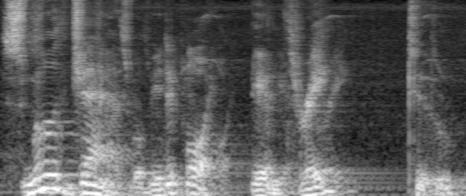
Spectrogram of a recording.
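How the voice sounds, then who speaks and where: An actor playing a calm, cheerfully callous recorded announcer in a video game, giving formal instructions in an unflappable deadpan. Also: male voice, on the low side, slow, creaky, full character voice. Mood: deadpan reassuring. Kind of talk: scripted public-address announcement in a video game. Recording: echoey announcer sound, game music behind.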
